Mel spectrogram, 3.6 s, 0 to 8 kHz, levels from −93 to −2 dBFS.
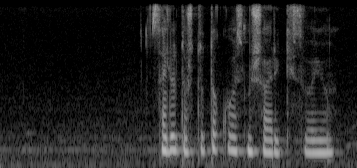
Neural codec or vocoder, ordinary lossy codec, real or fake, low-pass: none; none; real; 7.2 kHz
